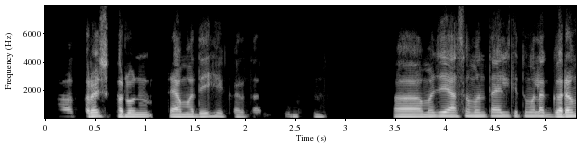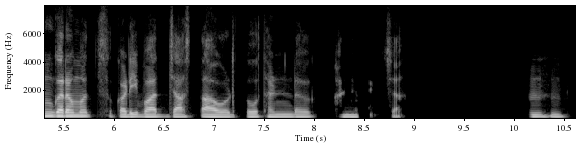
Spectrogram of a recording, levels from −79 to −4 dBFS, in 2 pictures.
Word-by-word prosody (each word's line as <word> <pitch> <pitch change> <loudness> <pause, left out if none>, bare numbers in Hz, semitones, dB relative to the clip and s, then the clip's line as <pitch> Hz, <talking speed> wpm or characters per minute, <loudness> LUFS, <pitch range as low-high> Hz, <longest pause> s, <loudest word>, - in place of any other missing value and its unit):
हां, 125 0 -7
क्रश 140 0 +4
करून 135 0 +3 0.2
त्यामध्ये 125 -1 +2
हे 130 - -3
करतात 110 0 -10 0.3
हं, 135 -2 -11 0.2
हं, 115 - -8 1.0
अ, - - +2
म्हणजे 145 +2 +2
असं 145 +2 +1
म्हणता 145 +1 +1
येईल 150 0 +1
की 155 - -4
तुम्हाला 150 0 +1
गरम-गरमच 145 +1 +3
कढी-भात 130 -1 0
जास्त 120 +1 -3
आवडतो 115 0 0
थंड 115 -1 -3 0.4
खाण्यापेक्षा. 115 -1 -9 1.3
हं, 135 0 -3
हं. 125 - -5
130 Hz, 130 wpm, -23 LUFS, 120-145 Hz, 1.3 s, क्रश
